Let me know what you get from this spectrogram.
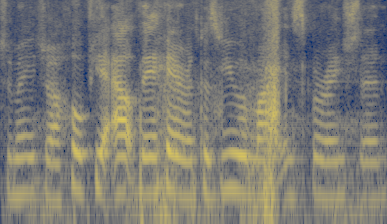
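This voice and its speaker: Speaking in a London accent, a woman holds a medium pitch with monotone, flat intonation. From London, England. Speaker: children's author and school administrator. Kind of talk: interview. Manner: hesitant, many ums.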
